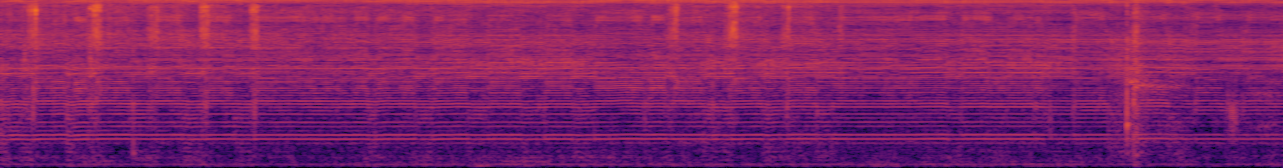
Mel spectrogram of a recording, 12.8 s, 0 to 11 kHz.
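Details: Steady high-pitched electric buzz with faint clicks: an MD Needle Pen automated microneedling device running at 1 mm needle depth during facial self-treatment of the forehead and eye area, over hyaluronic acid after numbing cream, causing some erythema.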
